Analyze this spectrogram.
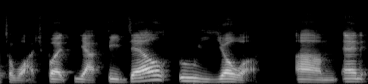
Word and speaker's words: Ulloa: Ulloa, spelled Ulloa.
